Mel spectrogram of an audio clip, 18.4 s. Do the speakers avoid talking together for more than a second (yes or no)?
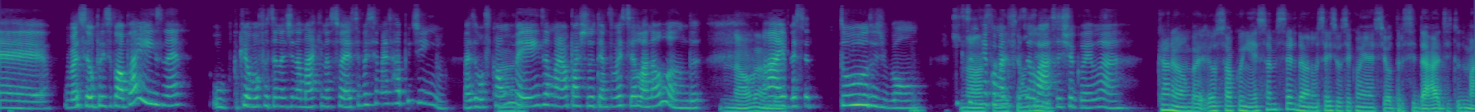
no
